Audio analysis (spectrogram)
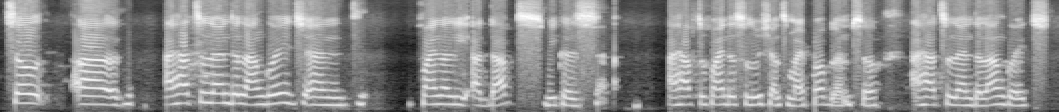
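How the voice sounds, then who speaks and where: A teenage high school student from Nigeria answering interview questions, starting haltingly and then explaining steadily. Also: level tone, a bit bright, no room sound, rough recording. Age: teens.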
